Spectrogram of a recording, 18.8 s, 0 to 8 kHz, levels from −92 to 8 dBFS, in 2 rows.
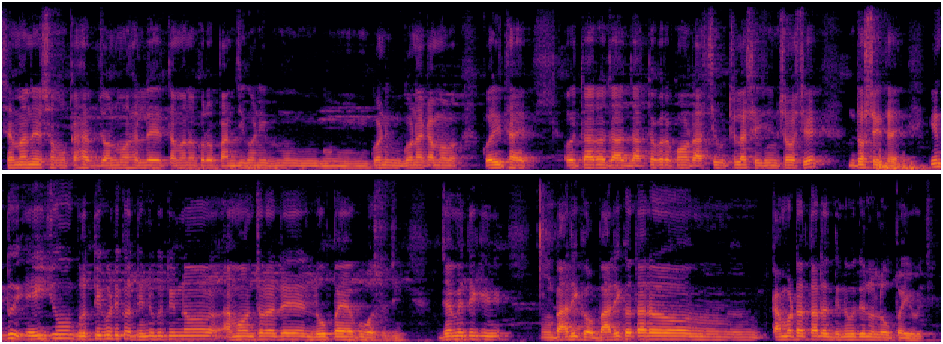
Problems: constant background noise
